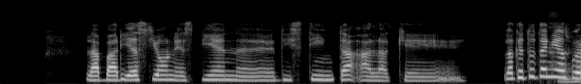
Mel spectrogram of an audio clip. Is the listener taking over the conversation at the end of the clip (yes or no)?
no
